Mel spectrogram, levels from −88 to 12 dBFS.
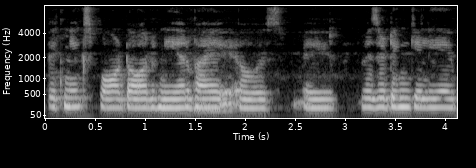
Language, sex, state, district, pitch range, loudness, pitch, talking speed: Hindi, female, Madhya Pradesh, Dhar, 190-205 Hz, -16 LUFS, 195 Hz, 130 wpm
